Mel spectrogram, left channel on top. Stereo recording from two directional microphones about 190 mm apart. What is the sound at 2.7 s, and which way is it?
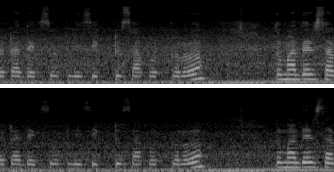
Speech, 10° right (ahead or behind).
